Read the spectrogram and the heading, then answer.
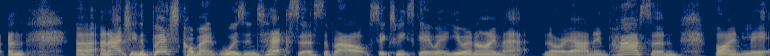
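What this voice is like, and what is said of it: Strong British accent. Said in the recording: “I have a very strong British accent”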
